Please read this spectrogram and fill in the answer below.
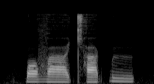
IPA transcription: k͡p ɔ v aː cʰ a k͡p ʉː

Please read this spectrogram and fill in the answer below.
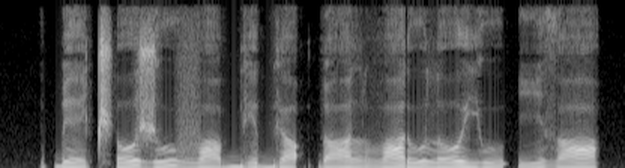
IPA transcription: ɓ e˧˩˧ t͡ʃʼ o˧˥˧ ʒ u˧˥˧ v ɒ˧˩˧ bʲ e˩˧˩ bʲ ɒ˧˩˧ ʔ ɗ ɒ˩˧˩ l β ɒ˧˥˧ ɾ u˧˥˧ l o˧˥˧ j u˧˩˧ ʔ i˩˧˩ ð ɒ˧˥˧

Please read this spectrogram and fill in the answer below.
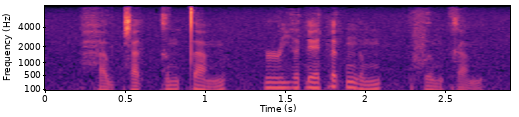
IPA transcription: h a˨˩˨ w c a˨˩ t̚ k ə˧˥ m t̪ a˨˩˦ m | ɹ i˧ ə̯ ɗ ɛ˧˥ ɗ a˦˥ t̚ ŋ ə˧˥ m | f əː˨˩ m k a˨˩˨ m

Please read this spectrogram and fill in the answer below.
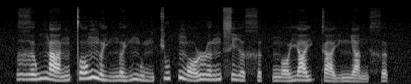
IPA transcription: ɣ ə˧˥ w ŋ a˨˩˦ ŋ t̪ ɔ˧˥ ŋ ə˨˩ j ŋ ə˨˩˦ j ŋ u˨˩˨ m c u˦˥ p̚ ŋ ɔ˨˩˦ ɹ ə˧˥ ŋ s i˨˩ ə̯ x ə˨˩ k̚ ŋ ɔ˨˩˦ j a˧˥ j k a˨˩˨ j ɲ a˨˩˨ n x ə˨˩ k̚

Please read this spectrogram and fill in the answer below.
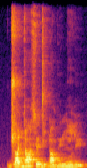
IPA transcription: ɖ͡ʐ ɑ ɟ ɑ̃ s ø d i ɠ ɑ̃ b y ŋ ĩ ʎ y

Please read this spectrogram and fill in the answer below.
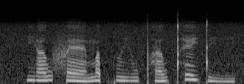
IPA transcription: j ɐ˨˧ w f ɛː˨˩ m ɐ˧ p̚ kʷ iː˨ w pʰ ɐ˨˧ w t̪ʰ e˥ j t̪ iː˨˩

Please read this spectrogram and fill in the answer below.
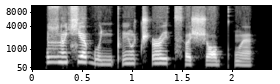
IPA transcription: ɮ ə̃˦ ɕ ɛ˦ ɡʷ ɛ˨ ɲ pʼ ĩ˧ u̯ t͡ʃʼ ə˞˦ i̯ t͡sʰ ə˨ ʃ ɔ˨ kʷʰ ɛ̃˨

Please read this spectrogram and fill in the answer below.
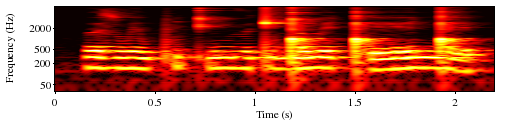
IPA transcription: ə z w e w pʼ i kʼ i m ð ʉ t ŋ͡ǃ ə w e ǃʼ eː ŋ͡ǃ e

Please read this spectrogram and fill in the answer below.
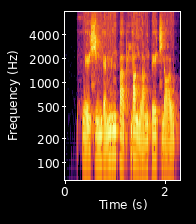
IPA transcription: x w ḛ˨˩ ɪ̯ ɕ i˨˦ m j ɛ˨˦ m y˦ n p ä˨˦ pʰ j ɑ˥˨ ŋ l ɑ˨˦ ŋ p e˦ ɪ̯ t͡ɕ j ɑ˨˦ ʊ̯

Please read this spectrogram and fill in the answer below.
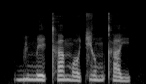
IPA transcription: b i˧˥ m eː˧˥ kʰ a˧˥ m ɔː˩ t͡ɕ ɤː˧˥ m kʰ a˧˩ j

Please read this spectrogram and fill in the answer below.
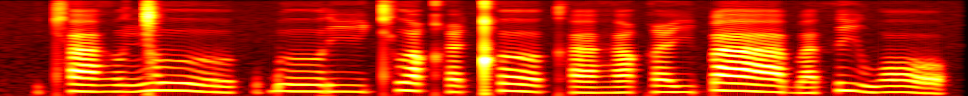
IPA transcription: cʰ a ɦ ɤ ŋ͡ǀ ɤː | ɓ ɤː ɾ iː cʰ ɤ qʰ i ǃʰ ʌː kʰ a ɦ a q iː ɓ aː b a θ i w ɔ

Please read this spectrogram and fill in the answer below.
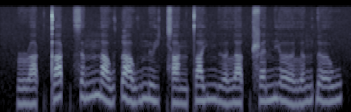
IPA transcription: ɹ a˨˩ k̚ t̪ a˦˥ k̚ s ə˧˥ ŋ n a˨˩˦ w ɗ a˨˩˦ w n ɨ˨˩ j c a˨˩ ŋ t̪ a˧ j ŋ ɨ˨˩˨ ə̯ l a˨˩ t̚ ʂ ɛ˧˥ n j əː˨˩ l ə˧ ŋ ɗ əː˧˥ w

